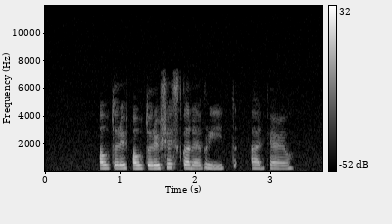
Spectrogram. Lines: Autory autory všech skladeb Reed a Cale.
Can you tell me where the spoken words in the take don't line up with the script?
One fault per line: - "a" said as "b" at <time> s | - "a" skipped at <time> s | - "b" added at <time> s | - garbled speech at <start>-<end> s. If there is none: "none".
none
